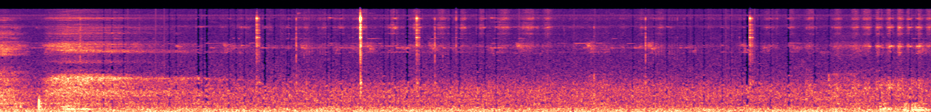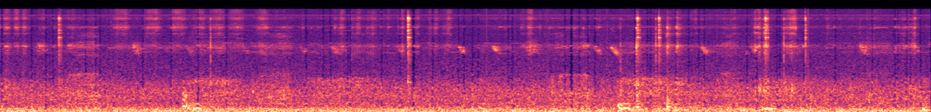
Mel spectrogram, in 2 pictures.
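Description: Faint rubbing and rustling of hands working a small wooden house frame with a paper towel and paint brush, with scattered sharp clicks and taps, the loudest about five seconds in.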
